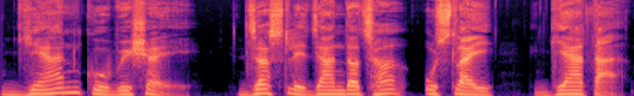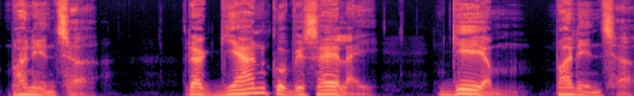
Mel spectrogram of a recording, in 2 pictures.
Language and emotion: Nepali, neutral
